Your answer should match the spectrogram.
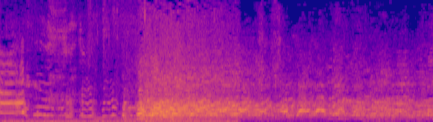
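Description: Young women laughing and giggling, with some talk mixed in.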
